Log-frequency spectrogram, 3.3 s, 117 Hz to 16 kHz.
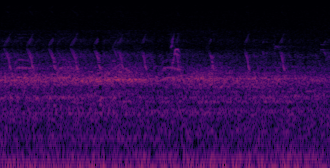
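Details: Male bald eagle at Decorah on a March 11, 2018 morning, a feather and grass hanging from his beak: a quick run of high, thin, downward-slurred chirps throughout, over a steady electrical hum.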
